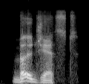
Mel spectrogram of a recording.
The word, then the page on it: beau geste: British English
